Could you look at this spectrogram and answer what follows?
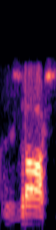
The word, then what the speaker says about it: Zoar: We went to like I told the listeners at the last show, a place called Czar Cemetery, and it's spelled Z-O-A-R Cemetery, which is across from the West Morris Mountain area.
